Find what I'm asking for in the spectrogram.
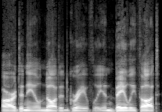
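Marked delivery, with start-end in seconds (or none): none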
